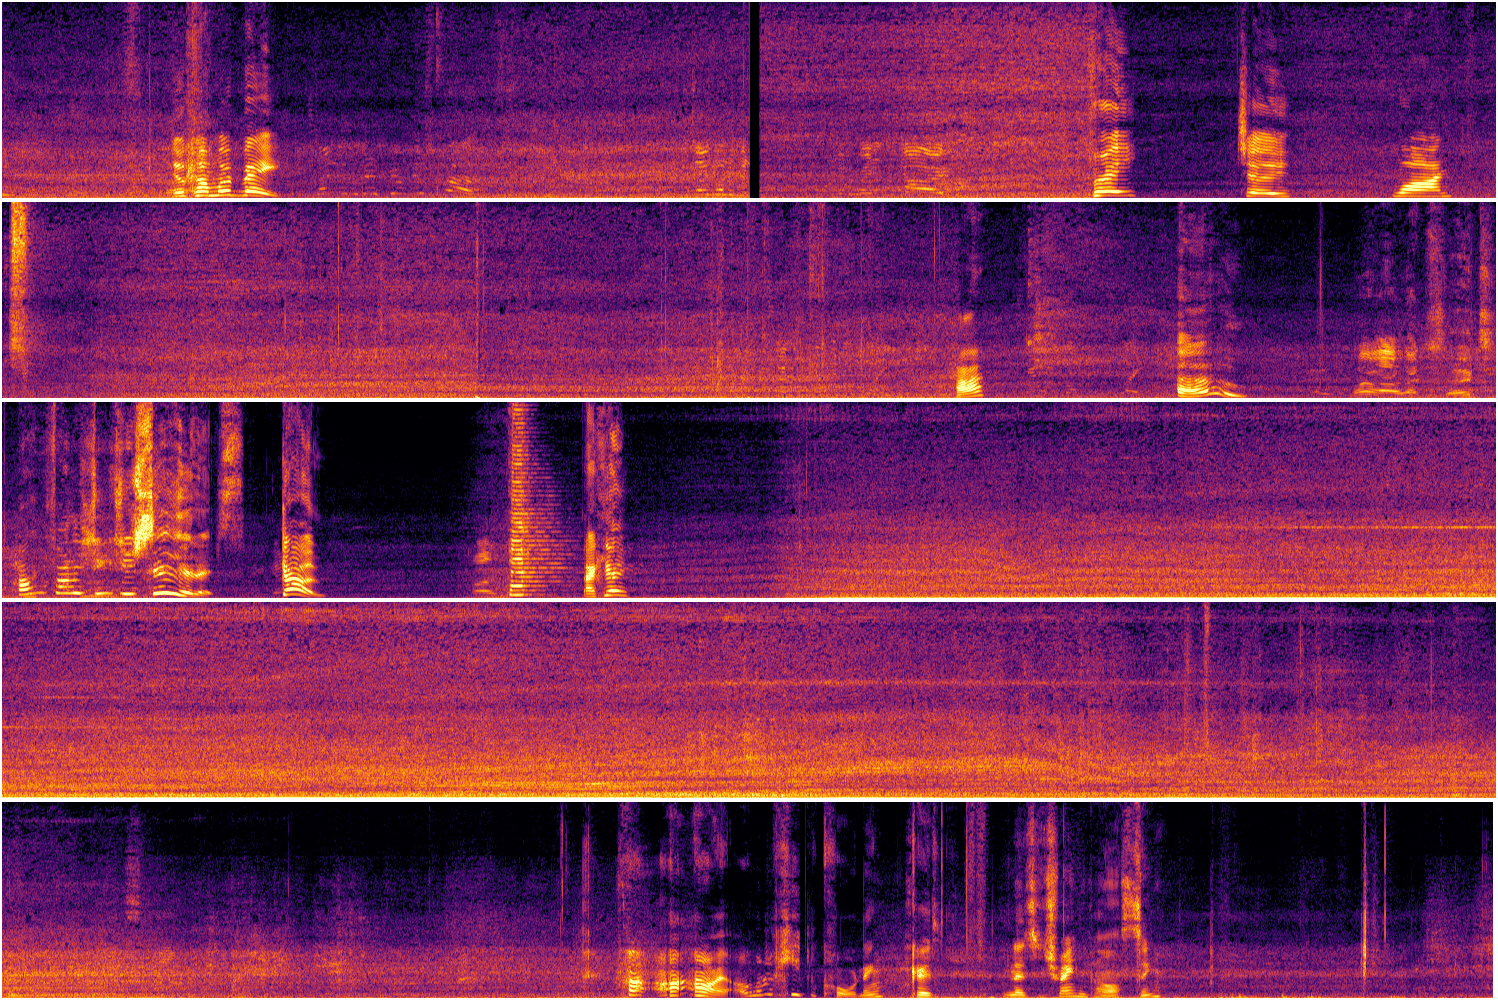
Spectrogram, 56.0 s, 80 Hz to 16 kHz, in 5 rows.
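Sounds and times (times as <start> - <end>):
train rumbling past: 26.0 - 50.4
train running: 38.7 - 49.9.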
